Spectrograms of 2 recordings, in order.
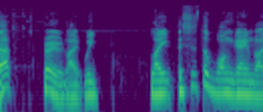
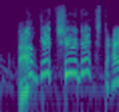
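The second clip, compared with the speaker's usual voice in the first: put-on very high, elderly old-person voice; 4 dB quieter than usual. Repeating a game character's line in an old person accent. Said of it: "putting an old person accent was impeccable".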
